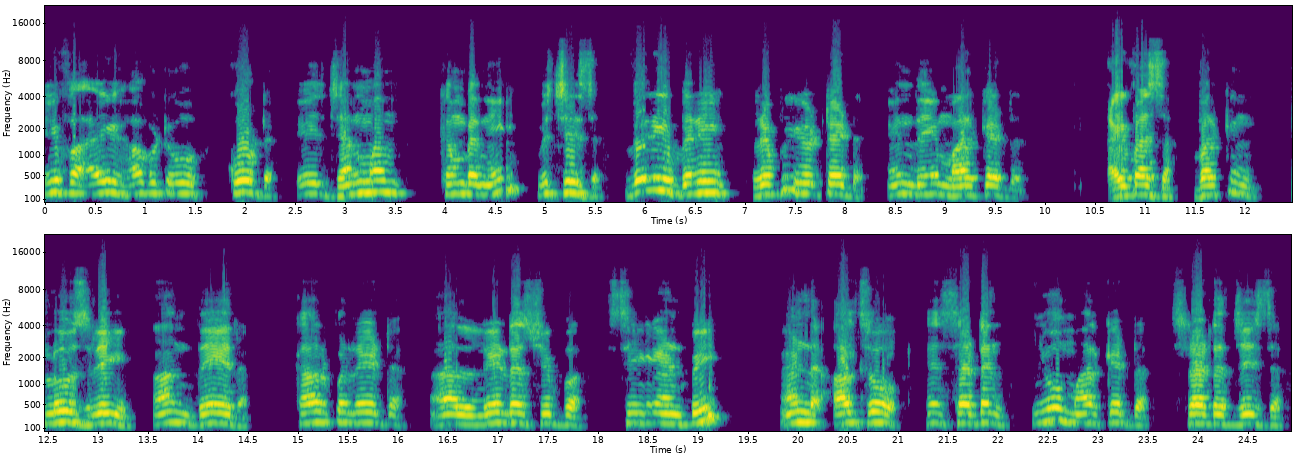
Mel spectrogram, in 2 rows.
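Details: Dysarthria in an adult man: Parkinson's disease from 2022, diagnosed late, very severely affecting speech and mobility; later diagnosed with ALS / motor neuron disease last year.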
